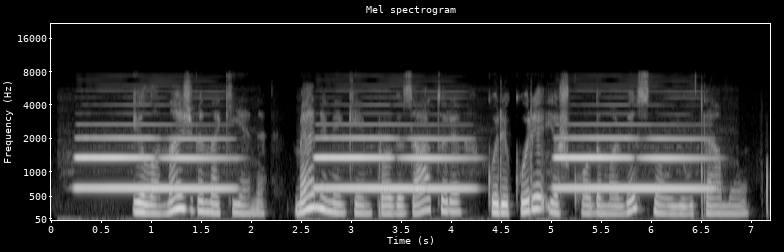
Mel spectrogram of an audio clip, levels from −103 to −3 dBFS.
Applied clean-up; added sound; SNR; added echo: none; Wind instrument, woodwind instrument; -5 dB; none.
